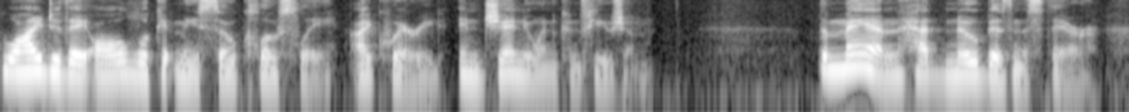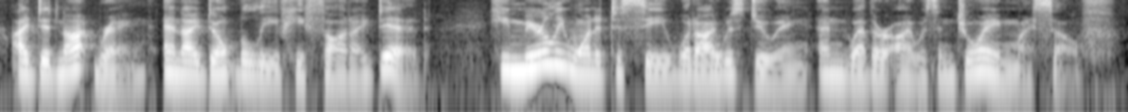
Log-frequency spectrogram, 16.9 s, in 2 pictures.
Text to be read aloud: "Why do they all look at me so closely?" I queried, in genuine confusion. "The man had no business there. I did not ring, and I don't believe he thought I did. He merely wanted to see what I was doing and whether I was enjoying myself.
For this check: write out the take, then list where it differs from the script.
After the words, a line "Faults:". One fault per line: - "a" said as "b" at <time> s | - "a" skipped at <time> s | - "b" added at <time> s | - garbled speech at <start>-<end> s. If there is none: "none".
"Why do they all look at me so closely?" I queried, in genuine confusion. "The man had no business there. I did not ring, and I don't believe he thought I did. He merely wanted to see what I was doing and whether I was enjoying myself.
Faults:
none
